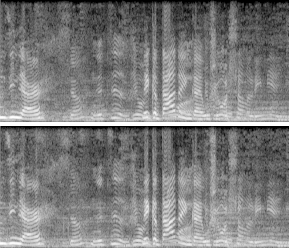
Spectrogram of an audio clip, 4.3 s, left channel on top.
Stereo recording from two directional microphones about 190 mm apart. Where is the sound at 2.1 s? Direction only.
5° left (ahead or behind).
